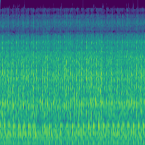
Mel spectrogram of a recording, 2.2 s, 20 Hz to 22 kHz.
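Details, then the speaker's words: 2006 Evinrude 90 E-TEC two-stroke outboard, 15 psi fuel pressure after correcting reversed aftermarket pump wiring, old fuel; uneven lumpy idle that hunts and stumbles without settling. Compression good, so low fuel pressure blamed. "Now, we got 15 PSI. It's definitely better. Maybe it won't stay running. Eventually it'll come."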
